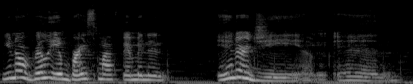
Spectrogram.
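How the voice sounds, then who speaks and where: With soft music playing behind her, a woman in her thirties films herself on a phone camera and opens up casually to her viewers, whom she calls y'all. This vlogger's mid-range voice is sing-song and unhurried.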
